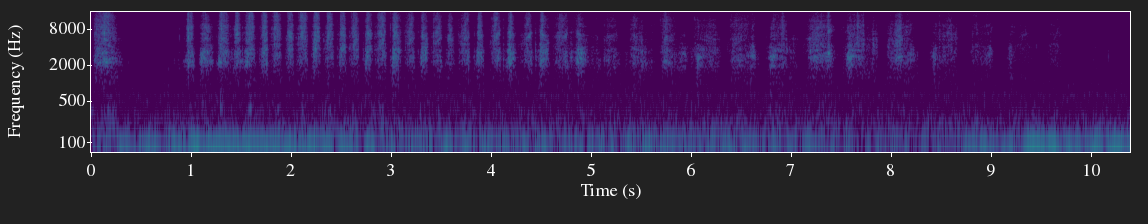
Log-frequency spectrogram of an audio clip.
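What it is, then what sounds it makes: Brush scrubbing on heavy paper. A small flat brush with a yellow handle is scrubbed and rubbed against the painted lower area of a flat, thick sheet of heavy painting paper. Quick, bright scratchy strokes repeat at an uneven, brisk pace over a low steady hum.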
